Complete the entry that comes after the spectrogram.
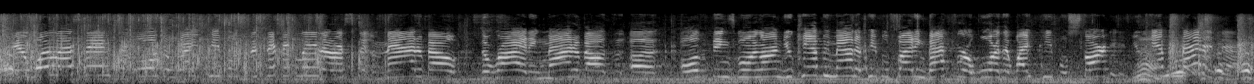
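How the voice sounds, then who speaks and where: Over crowd noise, a woman with an American accent raises and projects her voice at an extremely high pitch. She keeps a moderate pace with ordinary pitch variation. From Peekskill, New York. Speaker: rally speaker. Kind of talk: protest speech. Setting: outdoor rally.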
